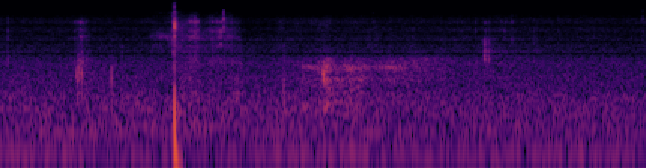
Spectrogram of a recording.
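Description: Quiet room tone with a single sharp click about a second in and a few faint small noises.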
